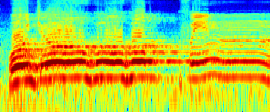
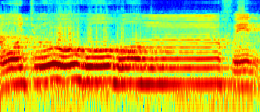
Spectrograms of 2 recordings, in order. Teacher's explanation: Idhar syafawi, artinya nggak boleh dibaca dengung.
